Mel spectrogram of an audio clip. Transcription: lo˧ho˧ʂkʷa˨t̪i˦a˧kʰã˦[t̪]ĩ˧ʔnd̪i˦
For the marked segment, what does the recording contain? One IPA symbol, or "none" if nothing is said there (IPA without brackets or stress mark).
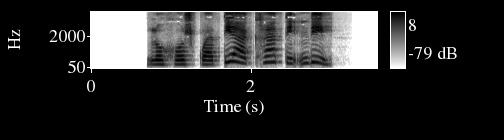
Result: t̪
